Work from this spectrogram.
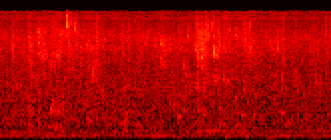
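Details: Steady wash of water and boat noise with faint trickling, and no animal voice heard.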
